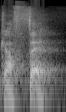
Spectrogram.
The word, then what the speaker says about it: caffè: For example, the word caffè, there's a symbol in Italian called accento, and when this symbol is placed on a vowel, it basically strengthens the sound of it. So we don't read caffè, we read caffè.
